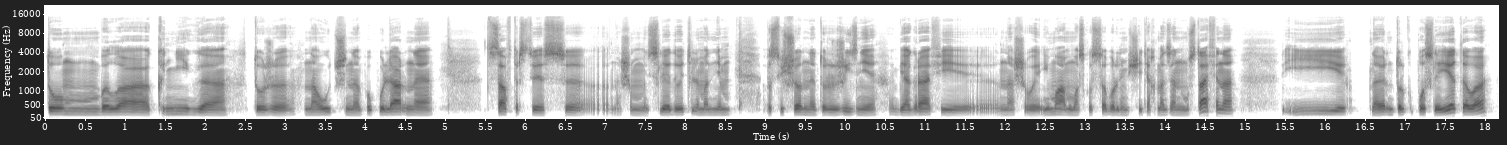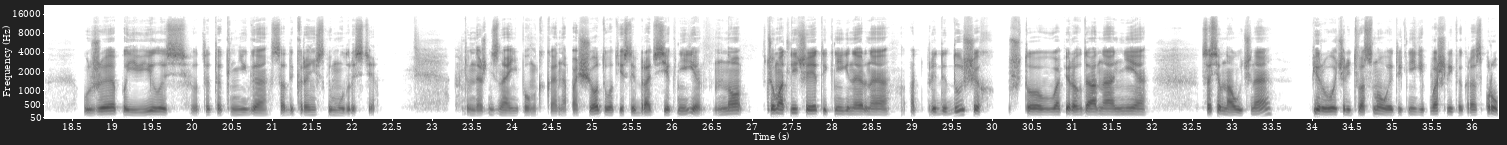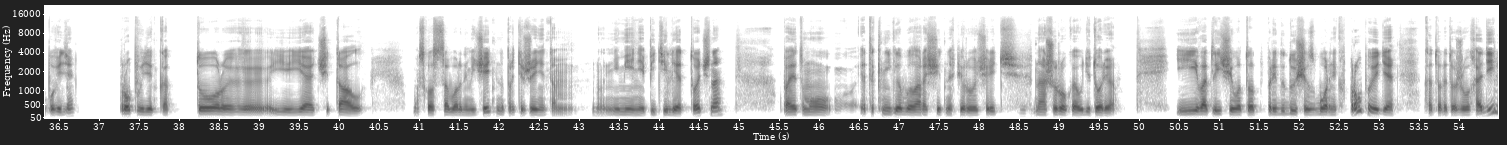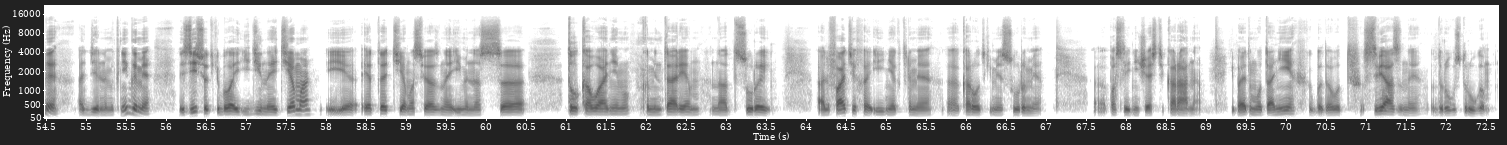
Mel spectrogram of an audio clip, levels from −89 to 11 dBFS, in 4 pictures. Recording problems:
thin; very; fading below 350 Hz

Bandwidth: 14.5 kHz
